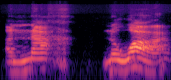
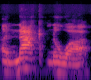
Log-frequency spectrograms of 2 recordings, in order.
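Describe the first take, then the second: First: The middle consonant is a throaty ch sound. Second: The middle consonant is a hard k sound. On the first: The speaker calls it right. "it's not a ka, but a ha" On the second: The speaker calls it wrong.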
